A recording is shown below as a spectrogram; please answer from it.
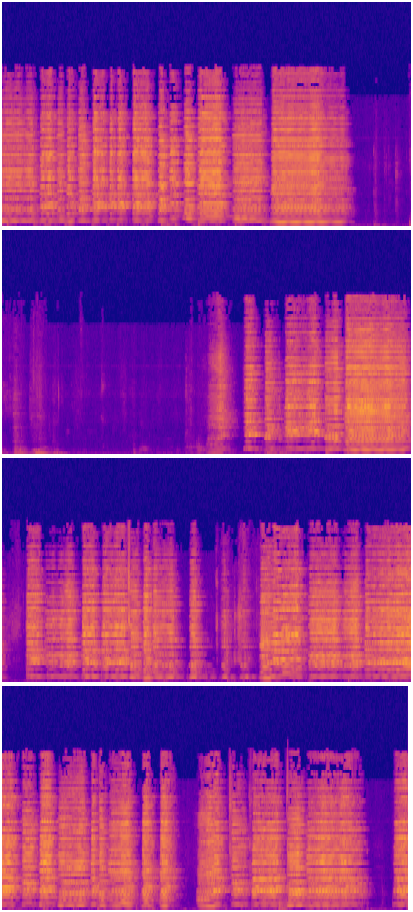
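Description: Harmonica playing a melody with chords, in short held notes. The playing stops for about five seconds after the first seven seconds, then picks up again.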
